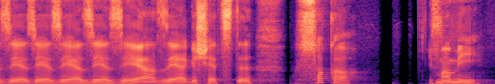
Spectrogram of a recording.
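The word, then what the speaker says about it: Soccer Mommy: Und ihrem aktuellen Album, also nicht wie Saugen, Soccer, sondern wie Fußball. – Also Soccer. – Ah, ja. – Soccer Mami, so spricht man das aus.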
